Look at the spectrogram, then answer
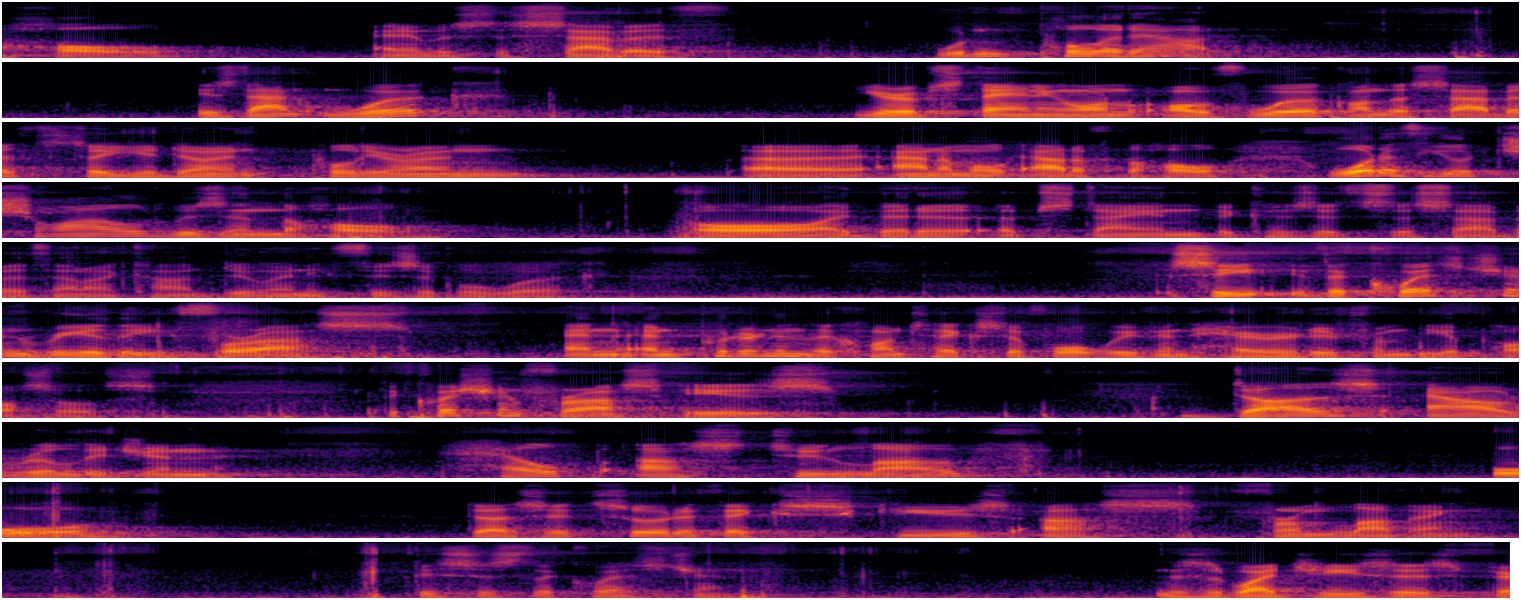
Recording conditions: large echoing room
